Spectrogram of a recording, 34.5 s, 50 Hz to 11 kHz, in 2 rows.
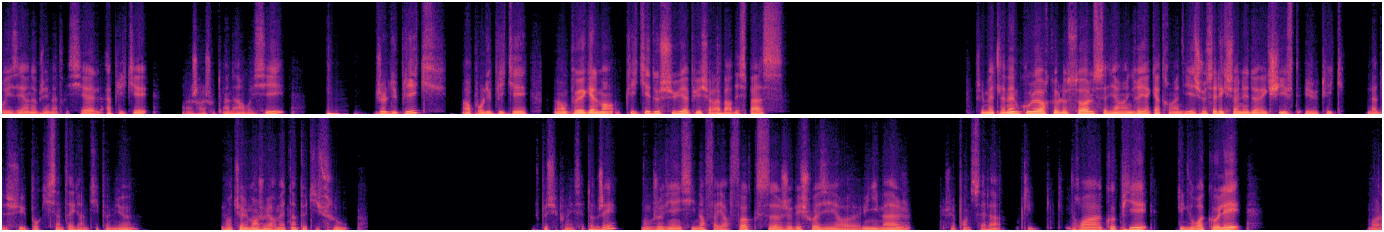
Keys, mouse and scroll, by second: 1.2 click, 1.9 click, 2.6 ctrl+shift+click, 3.2-4.3 drag, 4.3 middle click, 5.9 ctrl+z, 7.2-10.2 drag, 8.7 space, 10.5 click, 10.9 click, 11.1 ctrl+z, 11.1 click, 11.4 click, 11.6 click, 11.7 click, 14.8 shift+click, 17.2 click, 17.7-18.8 drag, 19.3 click, 19.6 shift+click, 21.9 click, 22.5 click, 23.4 click, 23.6 click, 27.0 scroll down 4, 27.0 middle click, 28.2 middle click, 29.4 right click, 30.8 click, 31.0 alt+Tab, 31.6 right click, 31.7 click, 33.2 click.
